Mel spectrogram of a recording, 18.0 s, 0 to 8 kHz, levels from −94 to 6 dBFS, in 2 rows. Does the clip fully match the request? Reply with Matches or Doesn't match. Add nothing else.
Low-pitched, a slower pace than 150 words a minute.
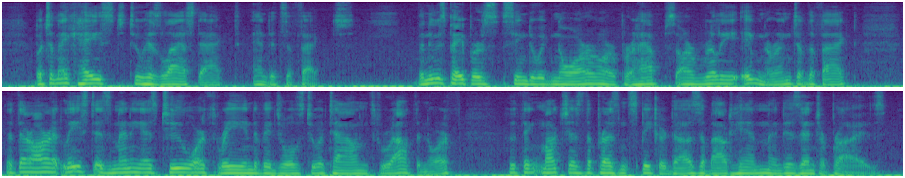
Doesn't match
